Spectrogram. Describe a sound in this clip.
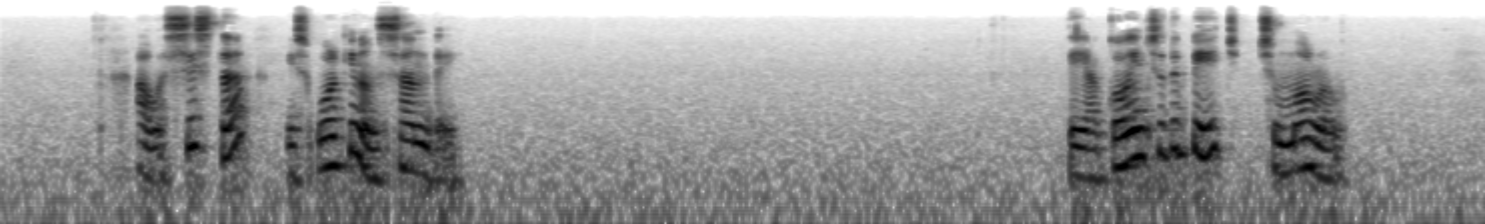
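A woman speaks calmly and close to a microphone, in two short bursts.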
